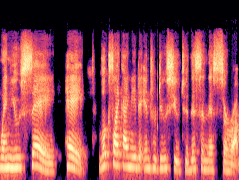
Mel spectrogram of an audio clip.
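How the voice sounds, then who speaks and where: Against a quiet background, a woman with a medium pitch talks at a fairly slow pace with lively intonation. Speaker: direct sales team leader. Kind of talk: sales training call. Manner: softer when giving tough love.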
